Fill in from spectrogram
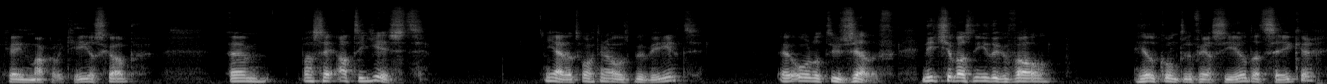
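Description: A man preaching a sermon. He tells a story in a measured way and addresses his listeners formally. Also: mid-range voice, vocal fry, mellow.

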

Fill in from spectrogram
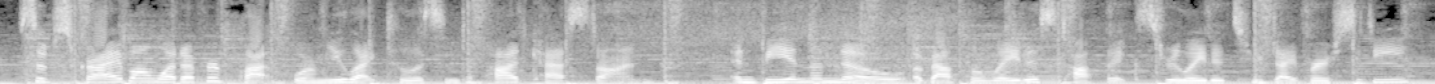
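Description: A woman co-hosting a podcast, reading the intro and asking friendly questions in a measured way. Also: medium pitch, over music. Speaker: podcast co-host.

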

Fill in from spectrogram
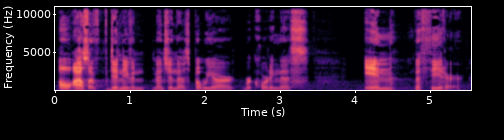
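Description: A man hosting a casual chat in a halting, circling way, recorded in a large old gym with big-hall echo. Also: medium pitch, a bit bright. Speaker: podcast host and theater director. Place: large old gymnasium used as a theater, indoors. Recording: roomy big-hall echo, background noise.

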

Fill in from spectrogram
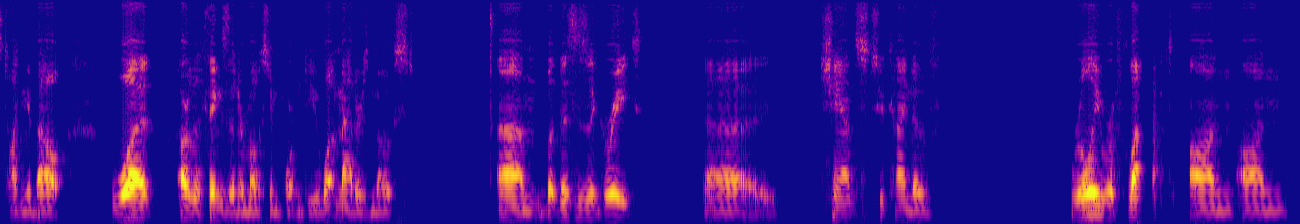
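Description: Low, mellow man on a podcast. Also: rough recording. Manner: hesitant, many ums and restarts, laughs often. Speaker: podcast co-host. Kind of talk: casual podcast chat.

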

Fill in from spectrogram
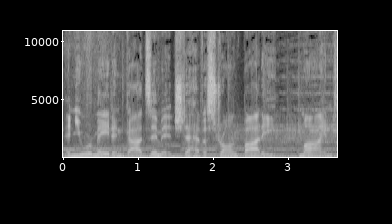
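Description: Low-voiced guy doing a motivational life coach podcast intro, loud guitar underneath. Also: normal speed. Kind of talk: scripted promotional intro narration. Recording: loud guitar music bed. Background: guitar music.

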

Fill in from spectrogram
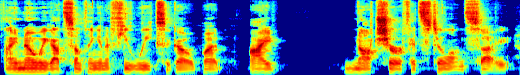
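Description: Very low-voiced woman player, dry replies. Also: little pitch movement, moderate pace, a bit bright. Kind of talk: playing a tabletop game.

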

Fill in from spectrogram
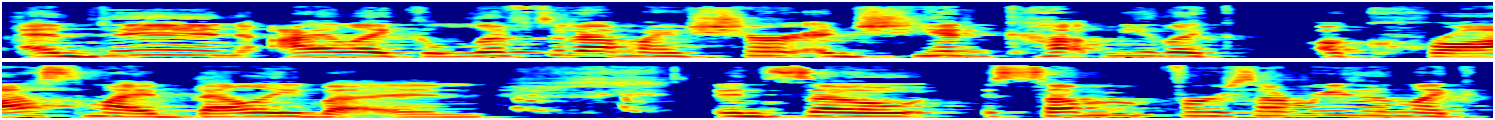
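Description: A woman's voice: a little high, fairly bright tone. A woman co-hosting a podcast, chatting casually and telling stories with many "like" fillers. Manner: rambling storyteller with many "like" fillers. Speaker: podcast co-host.

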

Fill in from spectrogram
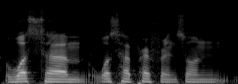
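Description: A man's voice: mid-range voice, level tone, measured pace, smooth, no echo, studio quality. A young man with a London roadman accent and slangy street delivery, hosting a casual podcast chat. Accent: London, urban street slang (roadman). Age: young adult. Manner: slangy urban street way of talking. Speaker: podcast host.

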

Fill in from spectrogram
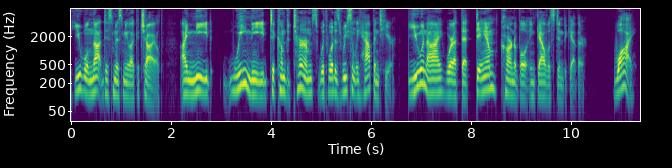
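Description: A man's voice: medium pitch, no room sound, lightly acted. Man playing a rattled, emphatic scientist, dry close sound. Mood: agitated, disbelieving. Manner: emphatic, theatrical, formal diction. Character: agitated male scientist, skeptical, rattled and wordy. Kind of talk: dramatic audio drama acting.

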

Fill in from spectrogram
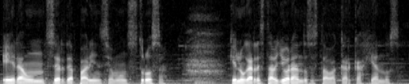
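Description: A man with a Mexican accent hosting a podcast, telling a story in a casual, halting way with many filler words and restarts. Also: on the low side, level tone, faint music behind. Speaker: podcast host.

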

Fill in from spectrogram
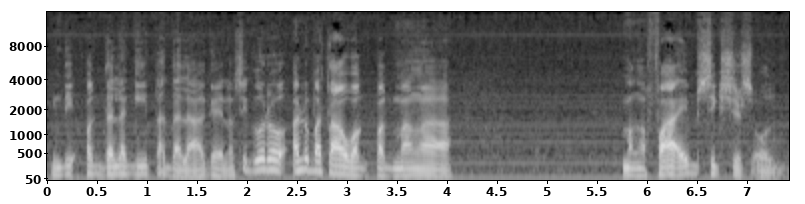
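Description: A man hosting a show, telling a motivational story in a polite, rambling way, often pausing to search for words and correct himself. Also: on the low side, expressive, a little mellow, a little hiss or hum. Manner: polite, addresses listeners with respectful particles. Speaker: host.

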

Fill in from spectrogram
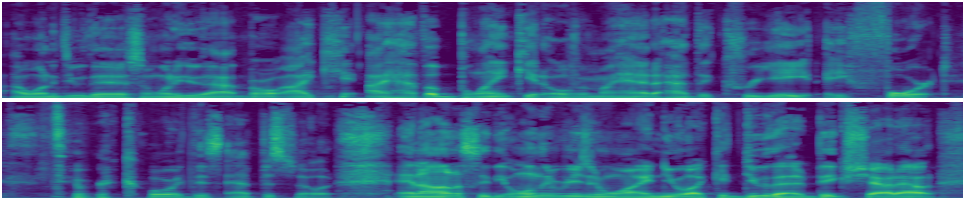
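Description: A man's voice: fairly low pitch, fast, a little mellow. A male podcast host talking casually and energetically, full of slang and swearing, muffled because he is recording under a blanket over his head. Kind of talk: casual motivational podcast talk. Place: empty, unfurnished new house, inside a blanket fort.

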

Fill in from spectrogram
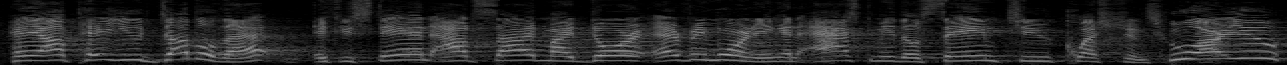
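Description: Preacher doing a witty old rabbi shouting up, bright tone, reverb. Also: male voice, very high-pitched, expressive, unhurried, few pauses, pitched above the performer's own voice, heavily acted. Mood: wry. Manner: shouted, wry comebacks.

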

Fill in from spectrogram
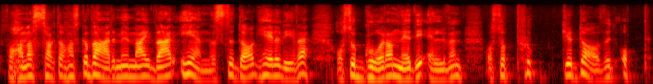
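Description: A man preaching, retelling a Bible story in a lively, animated way. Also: medium pitch, husky. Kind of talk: storytelling sermon.

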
